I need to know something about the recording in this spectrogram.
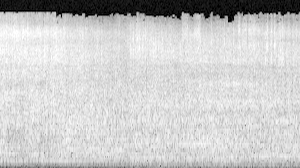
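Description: Race car engines roar loudly as the cars speed around the track.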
